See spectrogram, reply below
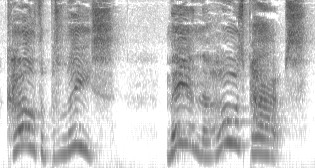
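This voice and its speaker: Narrator's high, fretful storybook mother, wailing and pleading, drawn out. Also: sing-song, takes it slowly, fairly bright tone, exaggerated voice. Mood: frantic. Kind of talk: storybook read-aloud.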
